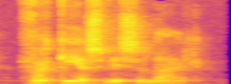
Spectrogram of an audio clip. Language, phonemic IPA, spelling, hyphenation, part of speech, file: Dutch, /vərˈkeːrsˌʋɪ.sə.laːr/, verkeerswisselaar, ver‧keers‧wis‧se‧laar, noun, Nl-verkeerswisselaar.ogg
- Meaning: interchange (grade-separated infrastructure junction)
